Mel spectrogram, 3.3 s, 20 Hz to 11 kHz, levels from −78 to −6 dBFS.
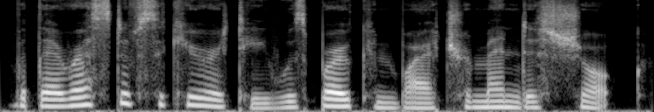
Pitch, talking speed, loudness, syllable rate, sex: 185 Hz, 200 wpm, -19 LUFS, 5.4 syllables/s, female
